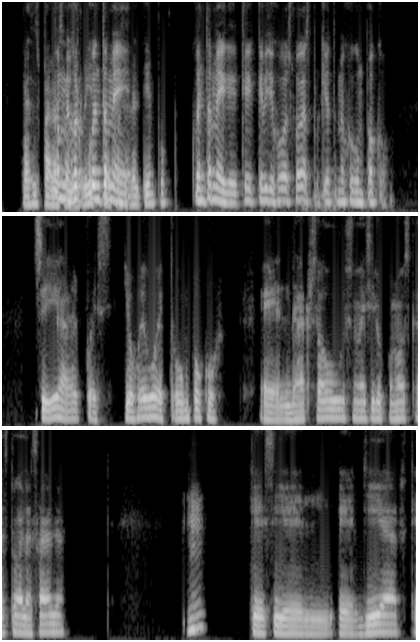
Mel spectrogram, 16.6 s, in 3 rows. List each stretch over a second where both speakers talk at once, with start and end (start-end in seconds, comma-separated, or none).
0.6-1.8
